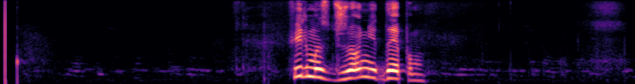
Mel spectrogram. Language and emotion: Russian, positive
